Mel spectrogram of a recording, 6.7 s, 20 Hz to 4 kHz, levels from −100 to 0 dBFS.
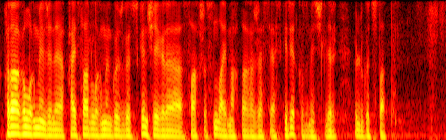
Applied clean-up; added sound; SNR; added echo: none; none; none; none.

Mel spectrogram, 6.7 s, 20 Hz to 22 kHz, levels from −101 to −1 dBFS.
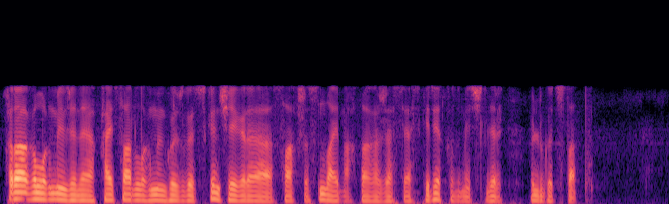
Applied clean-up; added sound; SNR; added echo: neural separator model SepFormer WHAM!.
